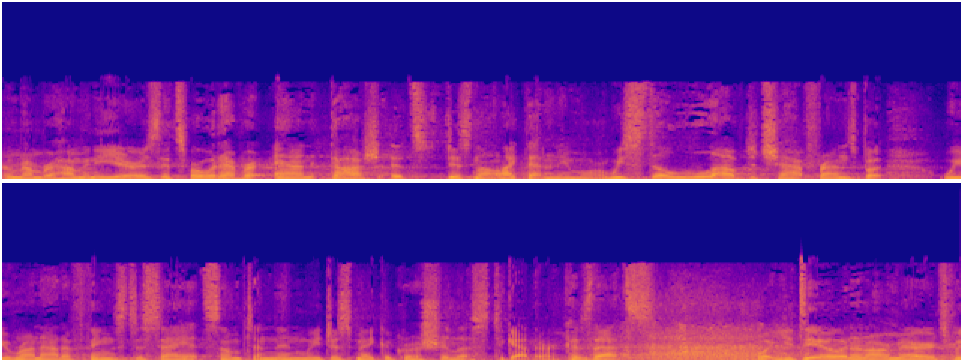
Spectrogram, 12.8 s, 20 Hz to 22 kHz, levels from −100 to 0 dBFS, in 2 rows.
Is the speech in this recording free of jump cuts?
no; 3 cuts; at 1.2 s, 5.3 s, 8.0 s

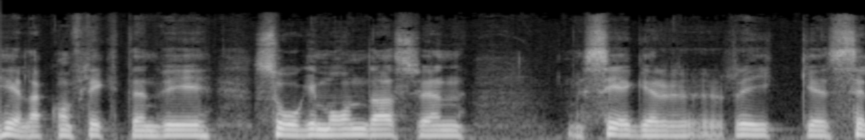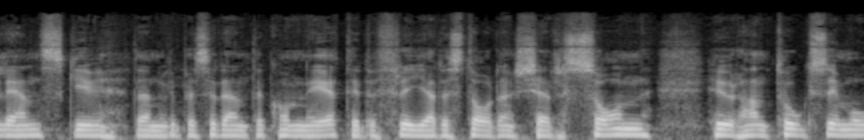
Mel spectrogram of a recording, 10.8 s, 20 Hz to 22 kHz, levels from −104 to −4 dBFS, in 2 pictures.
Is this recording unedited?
no; 3 cuts; at 2.6 s, 6.4 s, 7.7 s

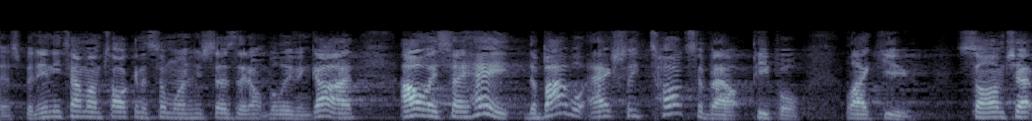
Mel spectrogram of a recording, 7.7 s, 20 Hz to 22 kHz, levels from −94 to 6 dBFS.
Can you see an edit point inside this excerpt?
no; 0 cuts

